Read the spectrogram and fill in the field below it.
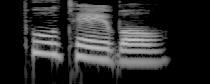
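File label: "pool table", British English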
